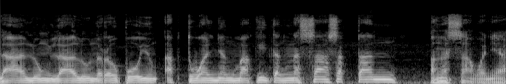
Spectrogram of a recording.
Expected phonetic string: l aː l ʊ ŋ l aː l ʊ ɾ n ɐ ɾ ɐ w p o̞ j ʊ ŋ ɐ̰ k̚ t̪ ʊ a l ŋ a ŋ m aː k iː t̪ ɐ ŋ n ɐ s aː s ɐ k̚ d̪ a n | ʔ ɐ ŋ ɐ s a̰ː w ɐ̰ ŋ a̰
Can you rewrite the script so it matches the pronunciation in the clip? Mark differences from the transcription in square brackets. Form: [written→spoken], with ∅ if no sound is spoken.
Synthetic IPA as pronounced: l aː l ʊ ŋ l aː l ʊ [ɾ→∅] n ɐ ɾ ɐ w p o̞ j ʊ ŋ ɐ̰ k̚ t̪ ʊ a l [ŋ→ɲ] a ŋ m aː k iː t̪ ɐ ŋ n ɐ s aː s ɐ k̚ [d̪→t̪] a n | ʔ ɐ ŋ ɐ s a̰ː w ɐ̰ [ŋ→ɲ] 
